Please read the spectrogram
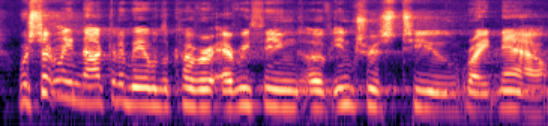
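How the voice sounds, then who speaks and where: Over noticeable background noise, a woman with an American accent speaks at medium pitch and a fairly quick pace with fairly even intonation. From Massachusetts, Boston area. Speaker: guest lecturer, theme park designer. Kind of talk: lecture. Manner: fast.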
